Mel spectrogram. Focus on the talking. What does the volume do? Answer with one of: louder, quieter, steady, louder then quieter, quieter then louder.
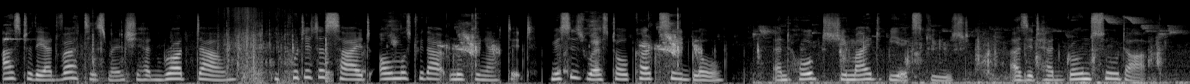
steady.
